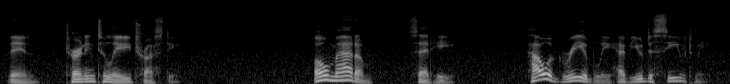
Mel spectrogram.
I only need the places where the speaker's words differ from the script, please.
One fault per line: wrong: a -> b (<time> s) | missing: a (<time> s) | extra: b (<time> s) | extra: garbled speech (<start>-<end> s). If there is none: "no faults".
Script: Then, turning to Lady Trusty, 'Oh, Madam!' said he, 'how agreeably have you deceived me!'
no faults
